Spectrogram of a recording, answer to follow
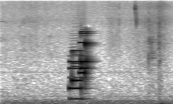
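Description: A single short electronic beep from the YODM opinion machine, lasting about a third of a second near the middle. It signals that the opinion put into the machine is correct.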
